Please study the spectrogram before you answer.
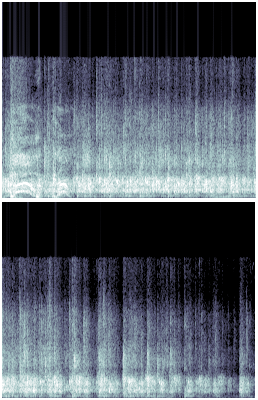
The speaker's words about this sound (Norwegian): En stor applaus til Tore Sunde Rasmussen.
